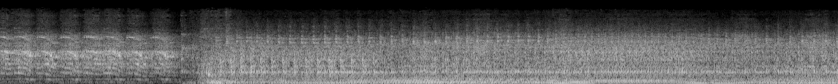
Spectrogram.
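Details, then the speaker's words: Honda Civic EK with worsening rod knock, stalling after being driven home: after a dog barks it cranks and catches, then runs with a heavy rapid knock and uneven idle. Rod knock. "so the EK as you guys know the motor is knocking pretty bad it actually got worse"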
